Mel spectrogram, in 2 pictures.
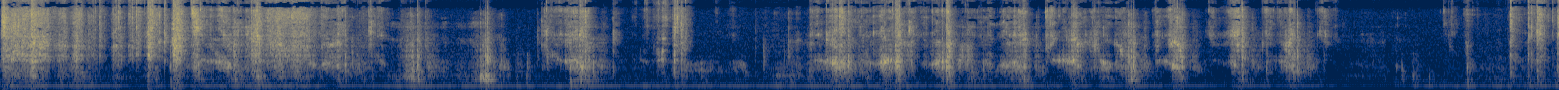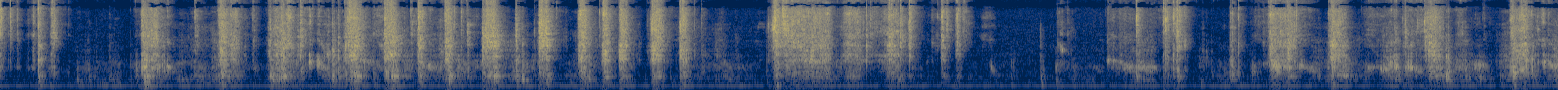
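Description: Close-up crunching and chewing of mouthfuls of powdery shaved ice, a dense crackle in runs, with a red plastic spoon scraping and scooping the ice on a plate. There is a short lull about halfway, and a steady low hum underneath.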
